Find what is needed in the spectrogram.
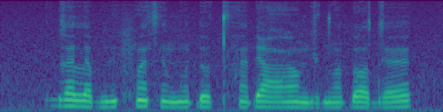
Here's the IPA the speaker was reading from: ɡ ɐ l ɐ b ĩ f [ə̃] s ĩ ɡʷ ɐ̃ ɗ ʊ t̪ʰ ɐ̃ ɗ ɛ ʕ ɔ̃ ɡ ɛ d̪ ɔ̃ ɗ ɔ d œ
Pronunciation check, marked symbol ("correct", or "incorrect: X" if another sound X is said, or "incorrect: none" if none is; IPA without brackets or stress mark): incorrect: ɐ̃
